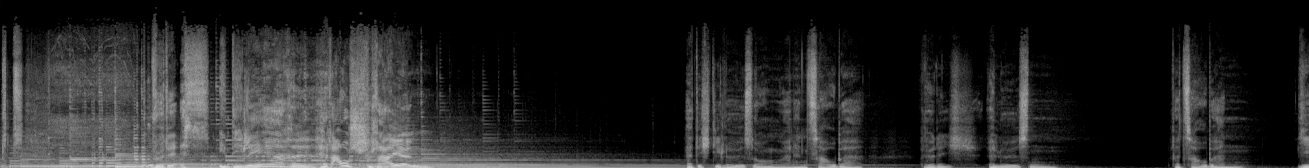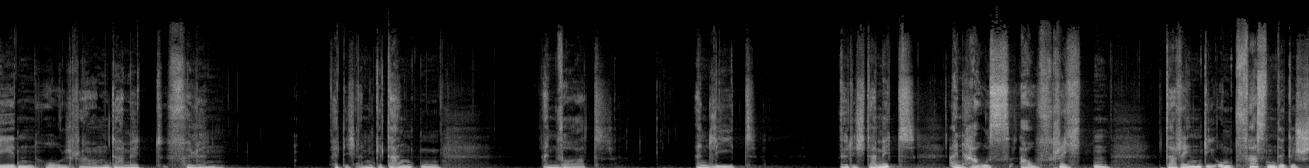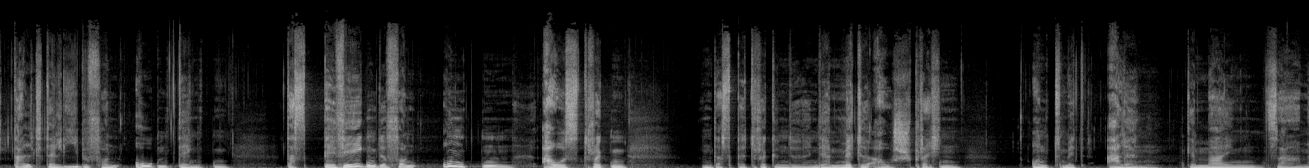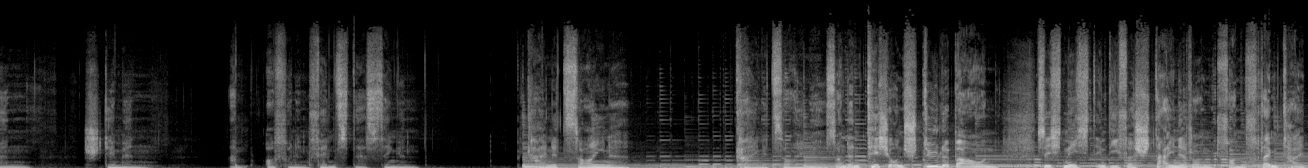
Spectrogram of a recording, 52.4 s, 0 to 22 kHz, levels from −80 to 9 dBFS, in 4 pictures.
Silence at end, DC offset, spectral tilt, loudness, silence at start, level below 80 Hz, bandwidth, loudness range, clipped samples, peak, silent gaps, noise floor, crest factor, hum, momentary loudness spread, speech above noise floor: 0 s; under 0.1%; -4.5 dB/octave; -17 LUFS; 0 s; -44 dBFS; 19.5 kHz; 13 LU; under 0.1%; 0 dBFS; none; -69 dBFS; 18 dB; none; 17 LU; 52 dB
